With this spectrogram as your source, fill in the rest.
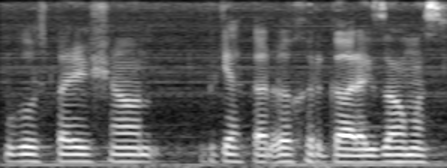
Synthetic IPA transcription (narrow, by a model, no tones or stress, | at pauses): mɨɡoːspɐɾeːʃaːn | bɨkʲɐhkɐɾəːxiɾɡaːɾeɡzaːmɐs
